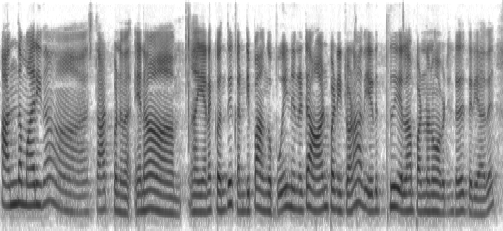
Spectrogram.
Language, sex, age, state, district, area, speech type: Tamil, female, 18-30, Tamil Nadu, Nagapattinam, rural, spontaneous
